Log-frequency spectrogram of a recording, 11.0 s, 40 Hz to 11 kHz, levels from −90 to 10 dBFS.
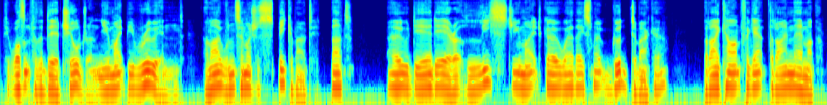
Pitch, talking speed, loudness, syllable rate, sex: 100 Hz, 220 wpm, -17 LUFS, 5.3 syllables/s, male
